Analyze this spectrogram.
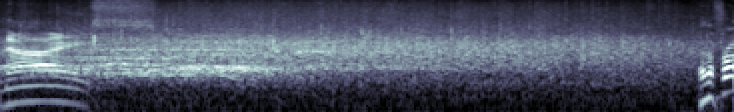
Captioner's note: audience cheers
